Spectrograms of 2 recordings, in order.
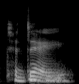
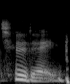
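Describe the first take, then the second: First: The stress is on the second syllable. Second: The stress is on the first syllable. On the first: The speaker calls it right. "The stress is on the second syllable" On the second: The speaker calls it wrong. "Don't say today"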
